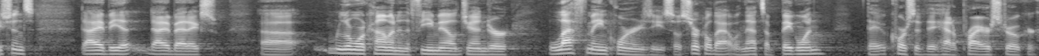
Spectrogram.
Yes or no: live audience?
yes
